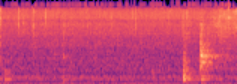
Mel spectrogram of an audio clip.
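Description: Ginger garlic paste dropped into hot oil with curry leaves, frying for an egg masala: a steady low sizzle throughout, then two sharper crackling bursts near the end as the paste hits the pan.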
